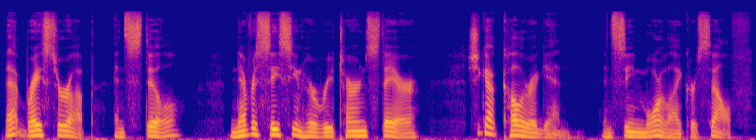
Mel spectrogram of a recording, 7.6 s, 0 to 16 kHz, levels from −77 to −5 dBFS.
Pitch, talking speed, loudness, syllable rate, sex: 110 Hz, 145 wpm, -21 LUFS, 4.6 syllables/s, male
